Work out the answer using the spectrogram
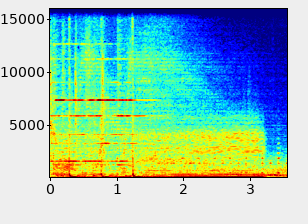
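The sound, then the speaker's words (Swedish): A mobile phone ringtone in a radio studio: a loud electronic ring with a few quick falling tone notes at the start, then a sustained buzzing tone that cuts off abruptly near the end, with no talk. “det ringer här på telefonen på mig. Kan du inte bara stänga av den då?”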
